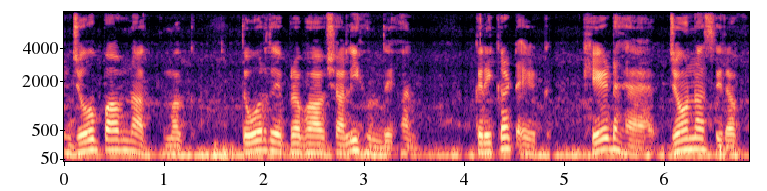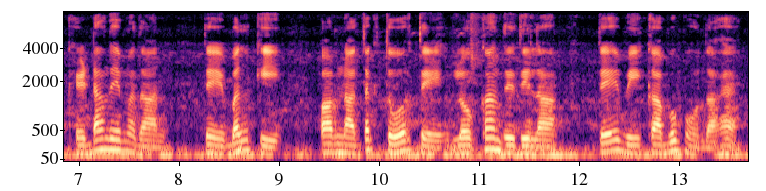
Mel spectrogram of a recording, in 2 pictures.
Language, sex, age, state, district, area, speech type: Punjabi, male, 18-30, Punjab, Patiala, urban, spontaneous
